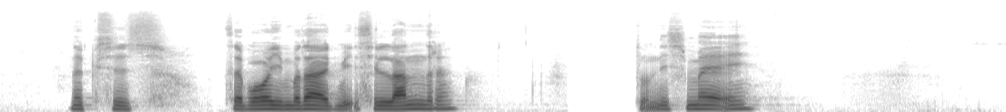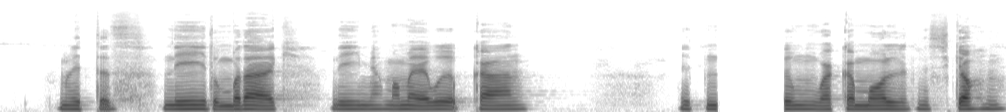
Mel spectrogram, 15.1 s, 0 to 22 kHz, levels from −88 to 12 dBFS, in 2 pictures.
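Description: At 4.25 s and again at 12.91 s the speech cuts to silence for about half a second (0.51 s each), then resumes where it stopped. This is a playback stall, likely the player starving or blocking, and unlike a dropout nothing is skipped.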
